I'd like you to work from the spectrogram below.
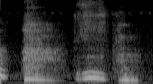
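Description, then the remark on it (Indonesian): A person imitates the very loud, heavy breathing heard from within the forest while resting on a hiking trail, thought to be a wild boar: three loud, rasping huffs with a low, growly voiced edge, each about half a second long and separated by short pauses. “Gue gak dengerin nih ada yang napas gede banget kayak.”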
